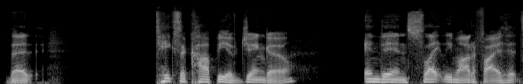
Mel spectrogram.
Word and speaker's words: Django: takes a copy of Django and then slightly modifies it set up py and publish it under Django or Django or whatever like how you pronounce it without the J right so if people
